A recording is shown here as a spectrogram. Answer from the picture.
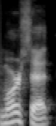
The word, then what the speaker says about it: Morset: But they can find me at CD Morset, the E is silent.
